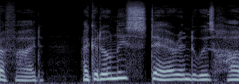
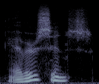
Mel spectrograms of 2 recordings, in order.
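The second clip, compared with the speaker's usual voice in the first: put-on low, soft old man coaxing; old sailor's voice; 3 semitones lower, 6 dB quieter than usual. Old cook reassuring frightened Charlotte, low and soft. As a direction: coax her gently to touch him.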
